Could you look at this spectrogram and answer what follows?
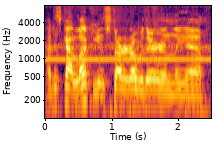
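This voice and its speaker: A man talks through bench repair work in a folksy, off-the-cuff way. His pitch sits in the middle for a man, and he thinks aloud as he goes. A loud hum and heavy noise run behind his voice. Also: a little fast. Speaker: radio repair technician and video host. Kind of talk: casual hands-on repair demonstration.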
